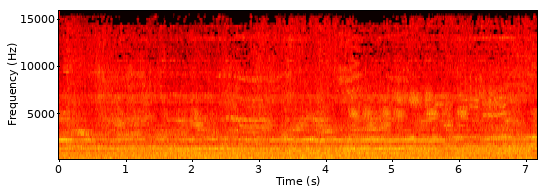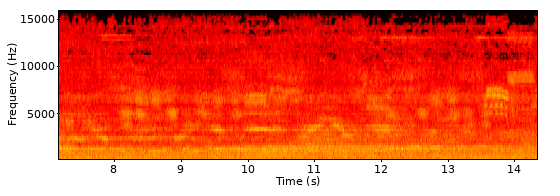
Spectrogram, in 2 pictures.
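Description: Experimental electronic noise-drone music made from several music tracks layered at once: a steady, dense rumbling wash with a few faint sustained tones and no clear beat.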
